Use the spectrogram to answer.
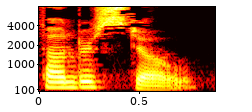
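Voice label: "thunderstone", English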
